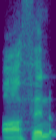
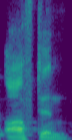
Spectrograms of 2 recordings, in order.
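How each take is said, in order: First: Often said OFF-en, silent t; silent-t pronunciation. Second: Often said OFF-ten, t sounded; sounded-t pronunciation. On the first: Example of differing pronunciations, often as OFF-en. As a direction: say often without the t. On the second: Example of differing pronunciations, often as OFF-ten. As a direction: say often with a clear t. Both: Shown as a demonstration. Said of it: "everybody pronounces the terms different".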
